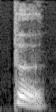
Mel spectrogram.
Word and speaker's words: peut: Then il, elle peut. So you will put T at the end, you don't pronounce it.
